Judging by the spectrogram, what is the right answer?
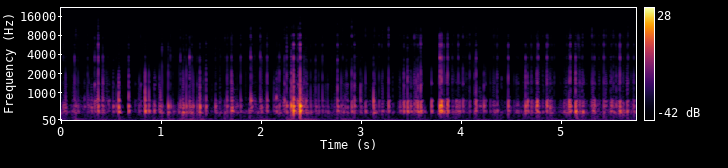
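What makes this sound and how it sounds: A hollow, textured clear plastic cup with a bumpy surface sits over the microphone while long acrylic nails tap and scratch it. A dense run of quick, sharp clicks comes with scratchy rasps, focused in the mid range around 500 Hz with a hollow, resonant tone and very little low end.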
